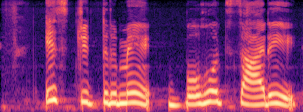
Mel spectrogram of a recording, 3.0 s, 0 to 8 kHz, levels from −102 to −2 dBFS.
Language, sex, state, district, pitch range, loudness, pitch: Hindi, female, Madhya Pradesh, Bhopal, 205-260 Hz, -11 LUFS, 240 Hz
